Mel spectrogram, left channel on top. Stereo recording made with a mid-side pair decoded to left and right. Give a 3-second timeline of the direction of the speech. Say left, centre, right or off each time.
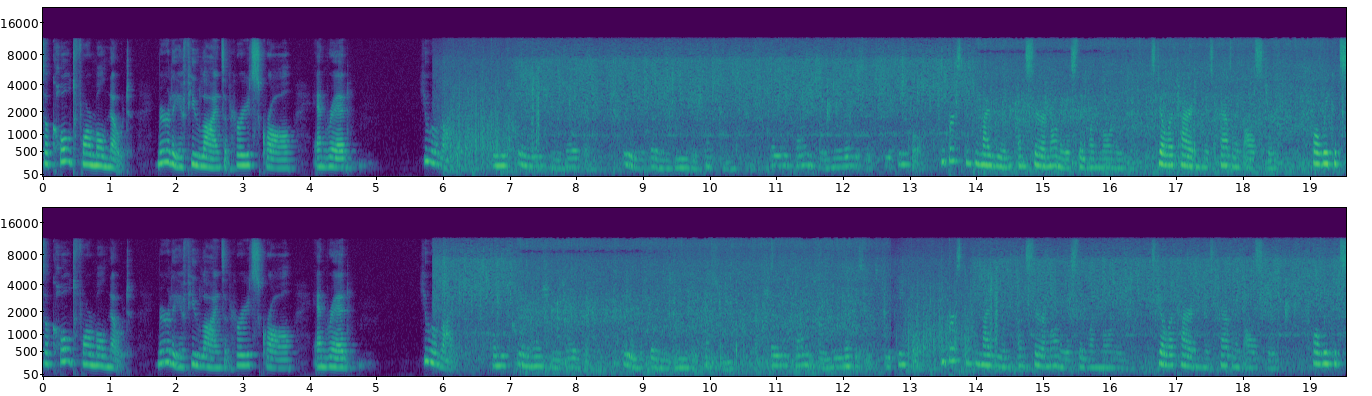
left, centre, right, right, centre, left, left.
